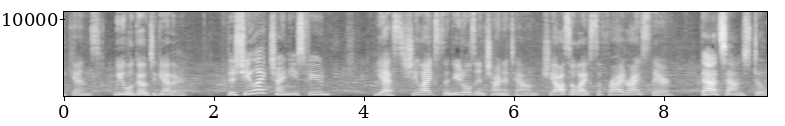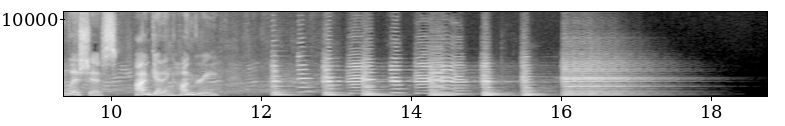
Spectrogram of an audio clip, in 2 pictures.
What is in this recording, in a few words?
Conversation, English; Unit Six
